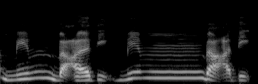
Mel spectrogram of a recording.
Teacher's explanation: नून साकिन के फौरन बाद अगर बा आ जाए तो वो बा जो है उसकी वजह से नून की आवाज मीम में बदल जाती है, इसीलिए इसको इकलाब का कायदा कहते हैं।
